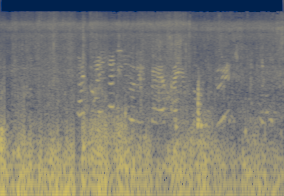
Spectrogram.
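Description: Wind buffeting the microphone in a heavy, steady low rumble, with several people's voices calling out over it.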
